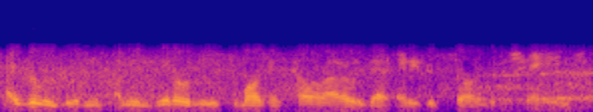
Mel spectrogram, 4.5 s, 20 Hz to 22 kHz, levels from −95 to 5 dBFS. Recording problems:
phone-call audio; poor line
traffic noise; noticeable; throughout; 10 dB below the speech

